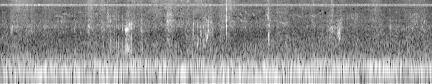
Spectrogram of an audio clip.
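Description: Open-field outdoor ambience: a steady low rumble, a thin, steady high-pitched tone, and a few faint, short chirps scattered through.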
